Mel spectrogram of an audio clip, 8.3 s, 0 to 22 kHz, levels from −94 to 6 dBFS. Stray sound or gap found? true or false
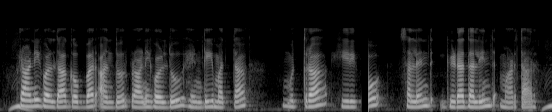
true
